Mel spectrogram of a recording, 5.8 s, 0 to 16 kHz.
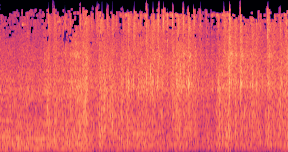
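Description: Scania K280UB bus on the move, heard from inside: its 9.3-litre five-cylinder diesel runs steadily while the body and fittings give off many quick, irregular rattles and clicks.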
